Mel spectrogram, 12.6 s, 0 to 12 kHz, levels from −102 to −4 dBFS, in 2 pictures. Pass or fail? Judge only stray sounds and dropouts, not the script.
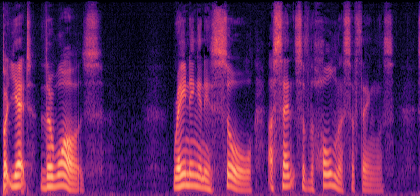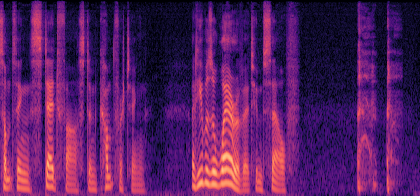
fail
